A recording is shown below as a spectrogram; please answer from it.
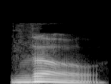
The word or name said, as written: tho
